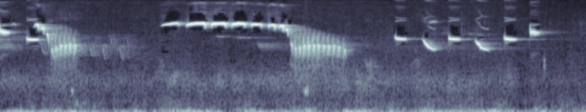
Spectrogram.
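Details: Two rasping, hoarse screeches from a Eurasian jay, one short and one longer, interleaved with a drawn-out high whistle and a run of quick, thin chirps from a smaller bird.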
